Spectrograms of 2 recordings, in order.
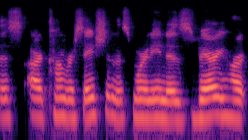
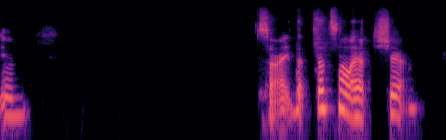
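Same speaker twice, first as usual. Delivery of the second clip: teary, tearful, emotional delivery. Wrapping up a share after a morning conversation that touched her heart, tearful. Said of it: "don't know where all these tears and emotion came from".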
